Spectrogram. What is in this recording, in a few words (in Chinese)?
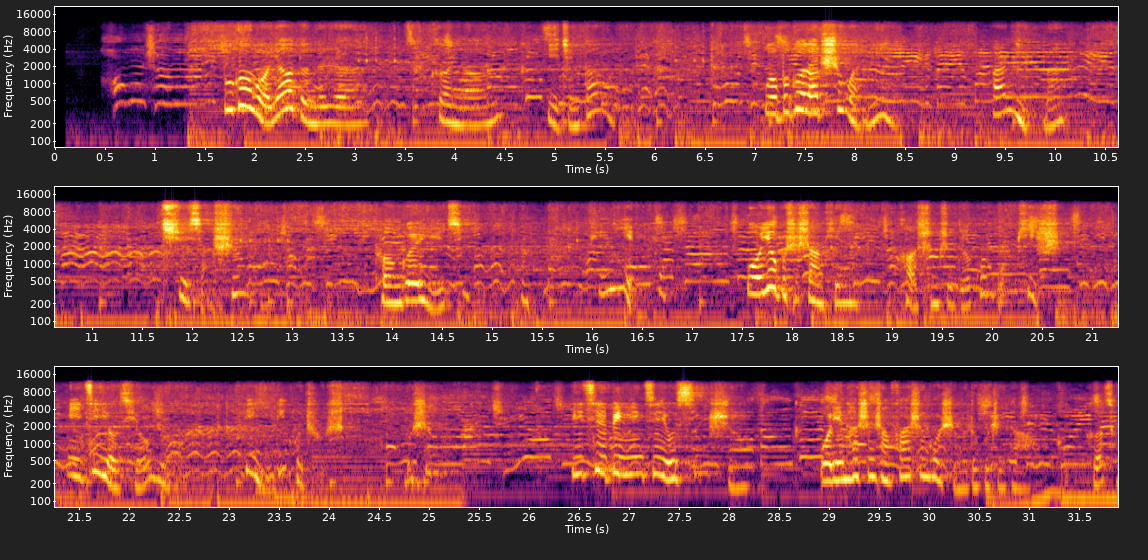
样音动画角色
